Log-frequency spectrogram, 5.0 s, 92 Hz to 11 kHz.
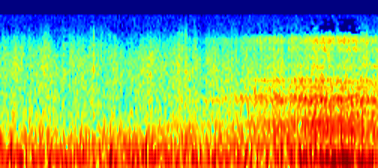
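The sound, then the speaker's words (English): A car engine rumbles steadily, a low continuous drone that swells slightly toward the end as the car pulls up at Shack 6 of Hyla's Cabins and settles into an idle. No voices are heard. “You drove me so close to this door, you can sit right here and still satisfy those nosy ears of yours.”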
